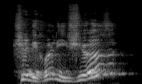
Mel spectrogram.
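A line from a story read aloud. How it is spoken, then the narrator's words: Exclaiming. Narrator (French): s'écria Bertie avec un mouvement de recul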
